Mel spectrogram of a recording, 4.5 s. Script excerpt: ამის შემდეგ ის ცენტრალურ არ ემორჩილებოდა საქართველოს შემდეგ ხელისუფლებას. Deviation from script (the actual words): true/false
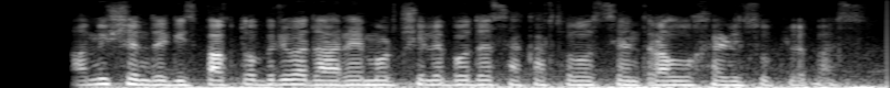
true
